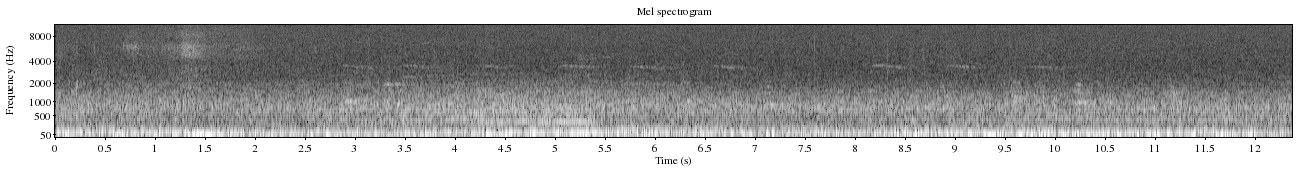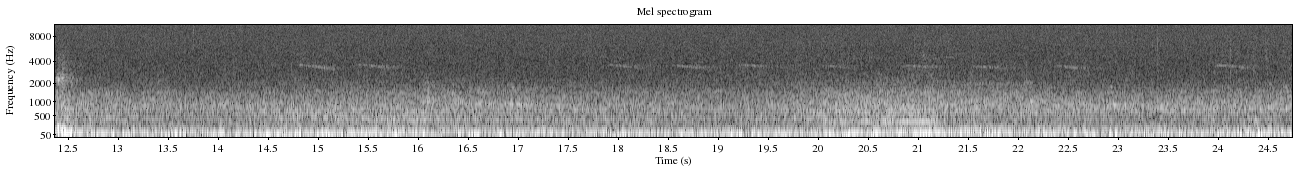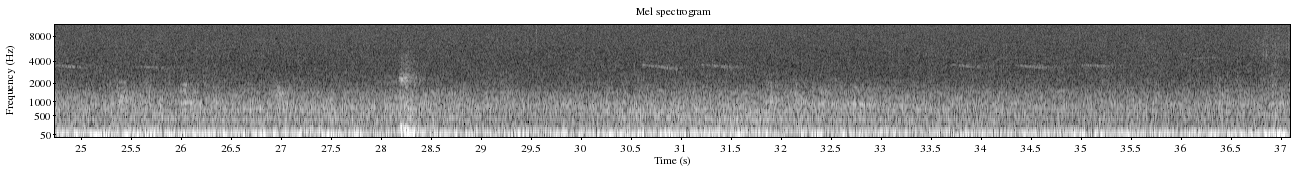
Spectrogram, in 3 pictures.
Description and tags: outdoor ambience in a rural area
